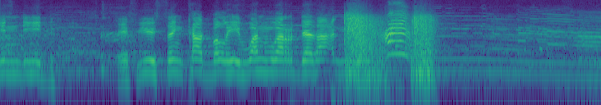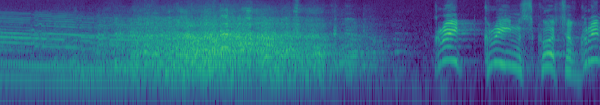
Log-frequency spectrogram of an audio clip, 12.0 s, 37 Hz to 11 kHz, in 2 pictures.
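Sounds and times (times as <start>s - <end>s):
speech: 0.0s - 3.9s, 11.4s - 11.9s
laughter: 0.0s - 10.2s
short warbling vocal yelps: 2.8s - 8.5s
long descending whistle: 3.0s - 8.3s.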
